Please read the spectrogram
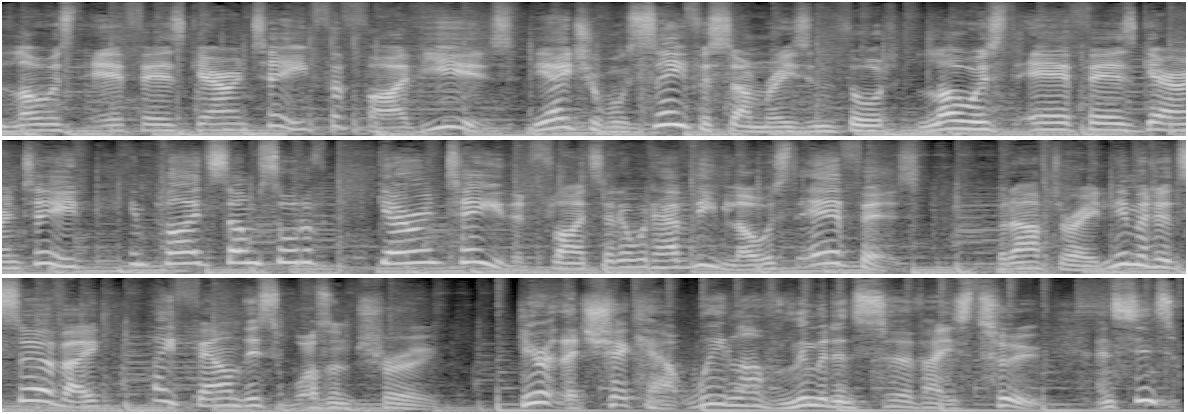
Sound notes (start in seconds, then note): none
